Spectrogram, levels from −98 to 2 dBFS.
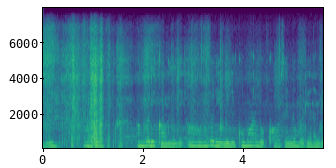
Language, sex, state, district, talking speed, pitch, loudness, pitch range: Kannada, female, Karnataka, Mysore, 115 wpm, 200 Hz, -28 LUFS, 185-220 Hz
